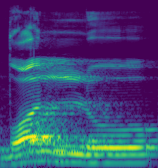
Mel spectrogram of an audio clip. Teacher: ضلوا എന്നതിൽ ضاد ഇസ്തിഅലാൻ്റെ ഹർഫാണ് എന്നതുകൊണ്ട് തഫ്ഖീം ചെയ്ത് തടിപ്പിച്ച് ഉച്ചരിക്കുക. ضلوا അതിൻ്റെ പ്രത്യേകമായ മഖ്റജിൽ നിന്ന് വ്യക്തമായി ഉച്ചരിക്കാൻ ശ്രദ്ധിക്കേണ്ടതാണ്.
